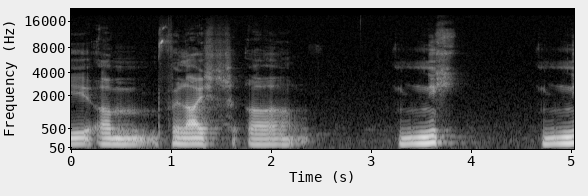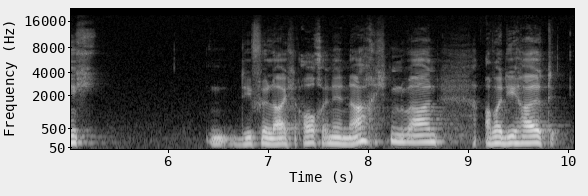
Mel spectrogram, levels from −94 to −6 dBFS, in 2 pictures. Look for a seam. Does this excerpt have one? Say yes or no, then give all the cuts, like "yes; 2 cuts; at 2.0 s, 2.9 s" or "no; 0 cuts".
yes; 1 cut; at 4.6 s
